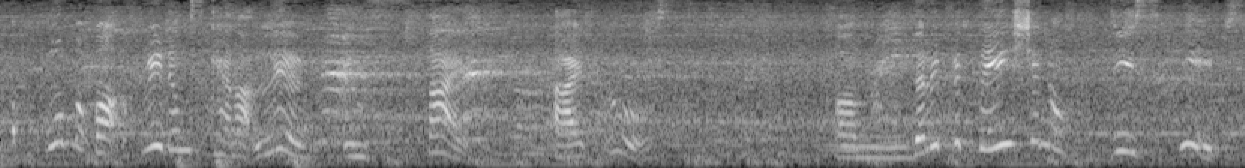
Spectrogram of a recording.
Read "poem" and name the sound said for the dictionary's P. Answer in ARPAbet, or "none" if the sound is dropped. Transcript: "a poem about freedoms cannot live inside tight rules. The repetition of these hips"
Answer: F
